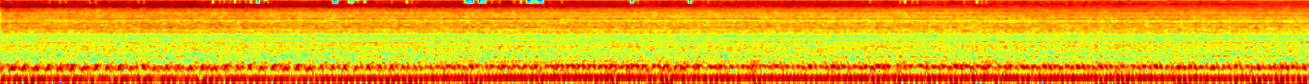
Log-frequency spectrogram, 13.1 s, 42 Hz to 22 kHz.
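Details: Steady V8 idle on a newly installed Ace's Killshot EFI throttle body with Blackjack distributor, while base timing is set to 15°; deep, even burble with no knocks or misses, running clean.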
